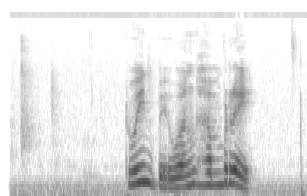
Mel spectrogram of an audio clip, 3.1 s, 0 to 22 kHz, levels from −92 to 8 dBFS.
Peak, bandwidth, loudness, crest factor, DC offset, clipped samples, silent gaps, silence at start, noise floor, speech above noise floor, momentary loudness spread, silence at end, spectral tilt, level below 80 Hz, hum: -16 dBFS; 16 kHz; -30 LUFS; 18 dB; under 0.1%; under 0.1%; none; 0.2 s; -57 dBFS; 28 dB; 7 LU; 0.05 s; -7 dB/octave; -62 dBFS; none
